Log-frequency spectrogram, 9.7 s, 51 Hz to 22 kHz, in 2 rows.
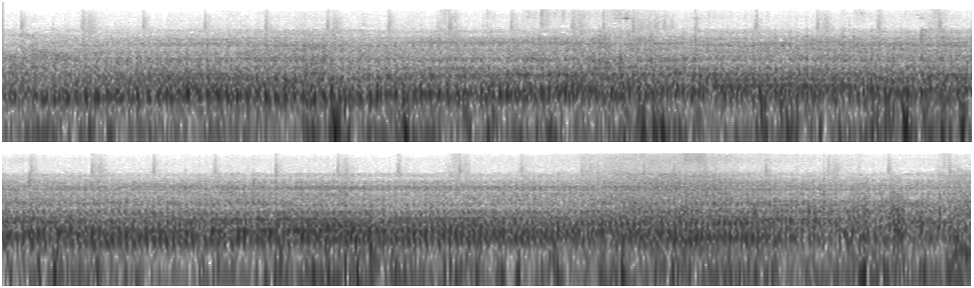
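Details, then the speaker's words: Yamaha XMAX 125 coasting downhill with engine off: steady thin whistle under wind rush that rises with speed, present even engine-off. "oui en effet le sifflement est là même avec le moteur éteint et j'ai d'ailleurs l'impression que ça se situe à ce niveau le problème"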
